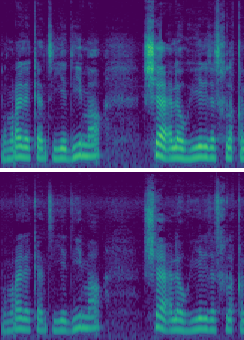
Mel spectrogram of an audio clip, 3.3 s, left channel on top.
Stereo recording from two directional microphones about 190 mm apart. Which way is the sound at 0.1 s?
25° left (ahead or behind).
